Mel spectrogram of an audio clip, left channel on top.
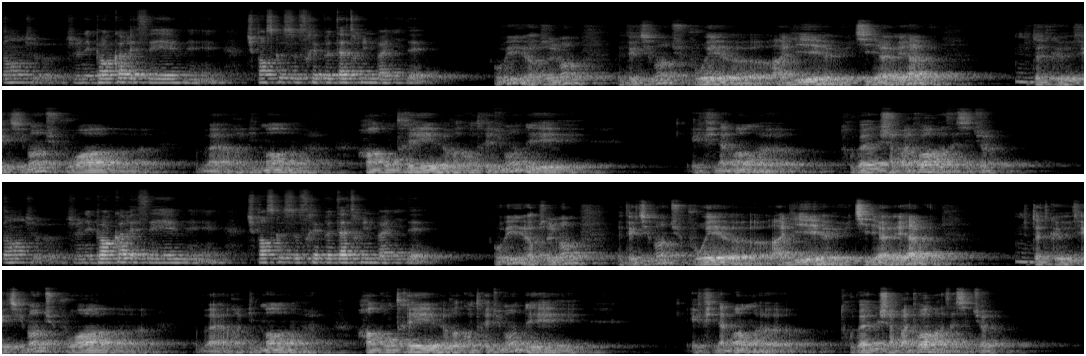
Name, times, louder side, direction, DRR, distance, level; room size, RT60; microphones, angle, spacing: voice 1, 0.0-4.2 10.1-10.3, right 1 dB, 10° left, -1 dB, 0.9 m, -30 dB
voice 2, 4.9-9.6 10.3-12.3 12.8-16.6 17.7-18.8 19.2-20.7, right 1 dB, 50° right, -1 dB, 1.8 m, -27 dB
8.4 x 4.8 x 4.2 m, 1.2 s
head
